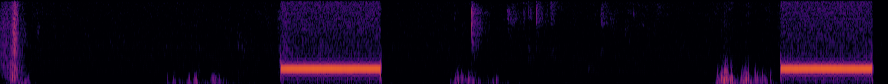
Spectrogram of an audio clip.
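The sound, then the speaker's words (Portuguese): A telephone ringback tone sounds while a call is being placed: two steady, single-pitch tones about a second long, separated by a long gap with faint clicks and rustles. “Tá ligando aqui. Tô falando, mas tô ligando.”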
